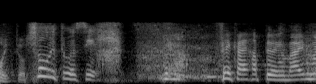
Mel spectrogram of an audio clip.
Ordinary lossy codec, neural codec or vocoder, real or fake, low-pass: none; codec, 16 kHz, 1.1 kbps, Voila-Tokenizer; fake; 7.2 kHz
